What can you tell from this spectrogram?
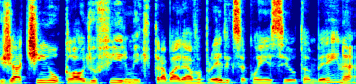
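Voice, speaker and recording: High-pitched for a man, this male voice holds fairly even intonation in a very clean recording with a silent background. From Brazil, interior of São Paulo state. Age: 50s. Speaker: real estate agent. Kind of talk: podcast interview.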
